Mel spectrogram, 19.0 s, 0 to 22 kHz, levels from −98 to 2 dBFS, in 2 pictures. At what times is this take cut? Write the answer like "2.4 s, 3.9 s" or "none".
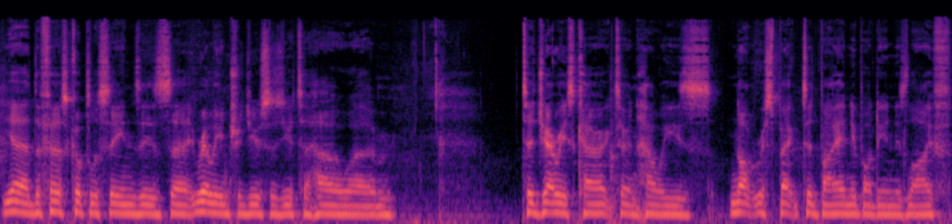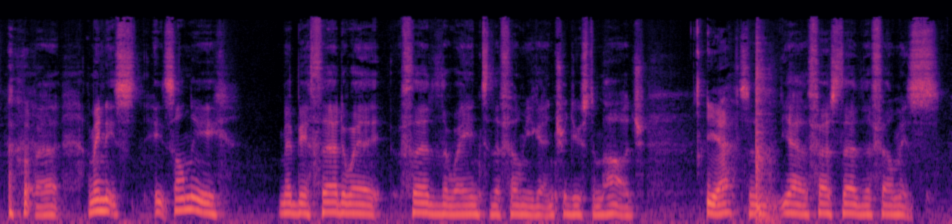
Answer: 7.2 s, 9.9 s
